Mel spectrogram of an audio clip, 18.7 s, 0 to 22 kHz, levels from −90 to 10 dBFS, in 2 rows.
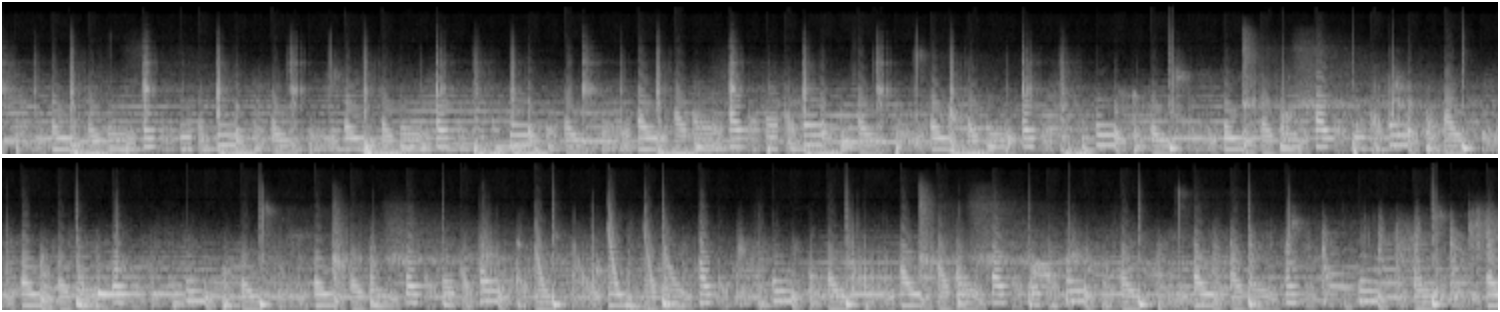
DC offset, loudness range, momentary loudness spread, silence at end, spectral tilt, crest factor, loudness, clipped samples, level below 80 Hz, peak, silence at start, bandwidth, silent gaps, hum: under 0.1%; 1 LU; 3 LU; 0 s; -8 dB/octave; 16 dB; -17 LUFS; under 0.1%; -30 dBFS; 0 dBFS; 0 s; 11.5 kHz; none; none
